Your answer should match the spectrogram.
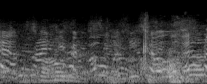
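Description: Only speech: people chattering, their voices overlapping.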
